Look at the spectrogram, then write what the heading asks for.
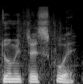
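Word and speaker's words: Dimitrescu: آره خلاصه اسم دیمیترسکو یا دومیترسکو تلفظ درستش، اسم رومانیایی عزیزان و تلفظ درستش دومیترسکوه، ولی خب توی بازی ایتن میگه دومیترسک و اون هاش خانم موجی هم میگفت.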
